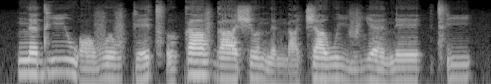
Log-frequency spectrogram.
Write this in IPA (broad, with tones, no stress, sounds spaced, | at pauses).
n ɛ˦ dʱ iː˦ w ɔː˨ v ɤ˧ v k e˨˦ t͡sʼ ɤ˨ k aː˦ v ɡ aː˧ ʃ ɤ˦ n ɛ˨ ŋ aː˨ t͡ʃ a˦ w iː˦˨ v ʎ ɛː˦˨ n e˦ | t͡sʼ i˦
